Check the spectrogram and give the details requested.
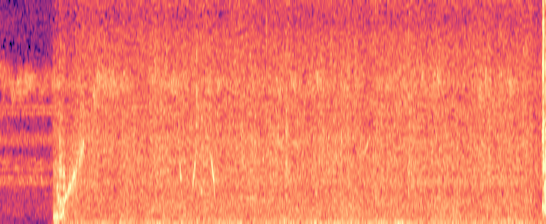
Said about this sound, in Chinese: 喷泉，你有没有看到加水喷泉呢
